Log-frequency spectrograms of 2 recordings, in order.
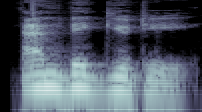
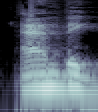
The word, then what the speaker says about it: Ambiguity: this word wrong like am big so let's understand why this pronunciation is wrong and what is its correct pronunciation. Its correct pronunciation is emgu emgu. There are five syllables in this word.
